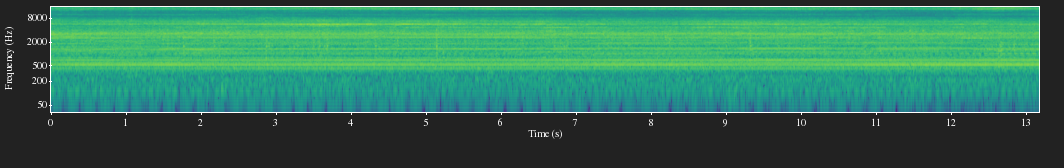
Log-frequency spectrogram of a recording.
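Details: Grandmother's nebulizer breathing treatment while told to inhale and exhale deeply: loud, steady compressor motor hum with fast, even pulsing throughout.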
